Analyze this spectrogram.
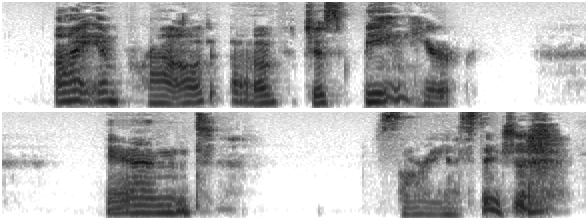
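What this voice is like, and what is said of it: Shaky, emotional voice. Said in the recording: “my voice is shaking”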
